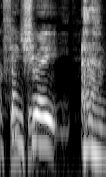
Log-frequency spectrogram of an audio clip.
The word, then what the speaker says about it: feng shui: Yeah, feng shui. we Never know how to pronounce it.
